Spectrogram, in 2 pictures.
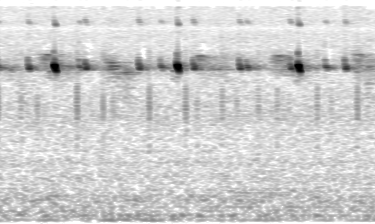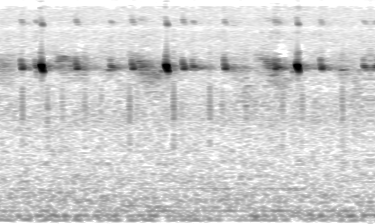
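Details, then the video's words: Six loud, shrill cricket chirps spaced just under a second apart, with fainter high chirps of other crickets in between and gentle low-frequency background noise. "Sounds of Crickets"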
